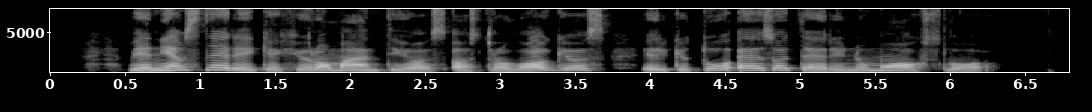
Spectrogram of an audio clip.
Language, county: Lithuanian, Tauragė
